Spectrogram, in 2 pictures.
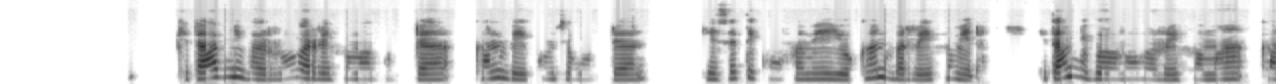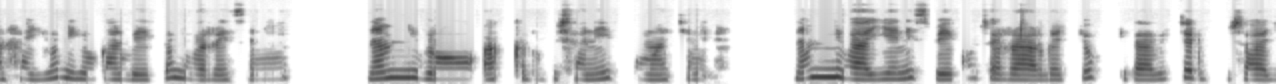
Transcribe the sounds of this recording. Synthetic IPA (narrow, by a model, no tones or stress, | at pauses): kɪt̪aːbnɪbɐrːuːbɐrːe̞ːfːɐmaːɡʊd̪ːaːkɐnbe̞ːkːʊmsɐɡʊd̪ːaːn | ke̞ːsːɐt̪ːɪkuːfɐme̞ːjo̞ːkaːnbɐrːe̞ːfːɐmɛᶑɐ̥ | kɪt̪aːbnɪbɐrːuːbɐrːe̞ːfːɐmaːkɐnhɐjːuːnɪjo̞ːkaːnbe̞ːk̚tɐnɪbɐrːe̞ːsːɐniː | nɐmnɪbɪɾo̞ːɐkːɐd̪ʊbːɪsɐniːfʊmaːt͡ʃːɐnɪᶑɐ̥ | nɐmnɪbaːjʔe̞ːnɪsbe̞ːkʊmsɐɪrːaːɐɾɡɐt͡ʃːuːfkɪt̪aːbɪt͡ʃːɐd̪ʊbːɪsaːd͡ʒ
